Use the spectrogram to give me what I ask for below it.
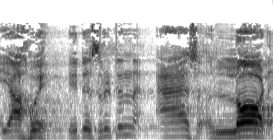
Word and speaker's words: Yahweh: Then we find David using the word Jehovah. It's better pronounced as Yahweh.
